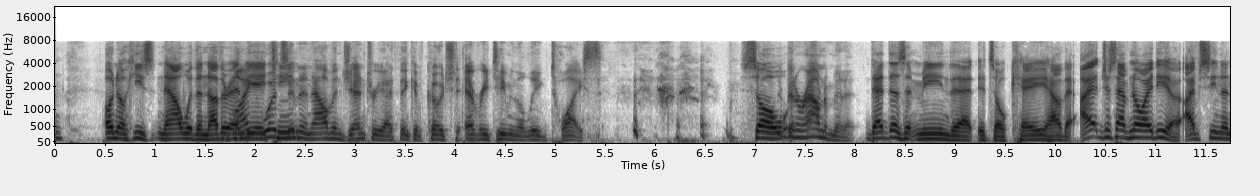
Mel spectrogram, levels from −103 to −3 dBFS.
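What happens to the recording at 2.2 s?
Nothing goes wrong at 2.2 s: the speech there comes through intact, carried over the WebRTC call path with its G.722 coding, which leaves nothing above 8 kHz.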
